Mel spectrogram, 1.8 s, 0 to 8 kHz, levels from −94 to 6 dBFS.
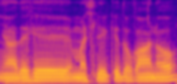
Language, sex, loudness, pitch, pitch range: Angika, male, -11 LUFS, 125 Hz, 120-125 Hz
